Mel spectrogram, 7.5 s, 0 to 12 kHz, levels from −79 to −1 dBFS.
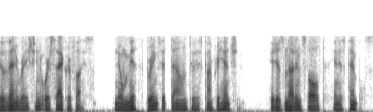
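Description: Bluetooth CVSD headset codec throughout: one-bit delta coding at 64 kbps, which fits a Bluetooth headset link, cuts everything above 3.8 kHz, leaving scratchy sibilants and granular hiss.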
